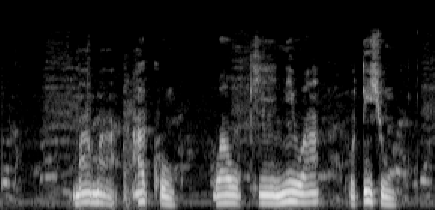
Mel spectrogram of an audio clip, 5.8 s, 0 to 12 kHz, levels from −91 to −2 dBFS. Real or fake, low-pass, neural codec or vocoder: fake; 7.2 kHz; codec, 16 kHz, 16 kbps, FreqCodec, larger model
